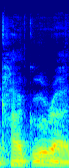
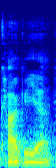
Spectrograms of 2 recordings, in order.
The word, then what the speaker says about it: Kaguya: to say is uh i've been saying kagura the entire time instead of kaguya it's the name of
